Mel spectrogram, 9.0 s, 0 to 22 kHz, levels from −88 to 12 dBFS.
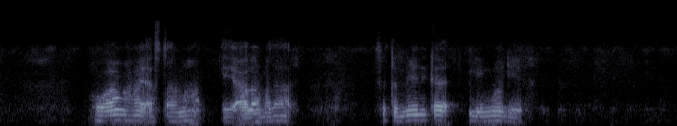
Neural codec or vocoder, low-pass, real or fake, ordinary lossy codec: codec, 44.1 kHz, 2.6 kbps, DAC; 19.8 kHz; fake; Opus, 16 kbps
